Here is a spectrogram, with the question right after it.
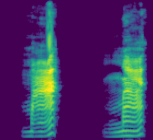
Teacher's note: it is a falling tone falling quickly from five all the way to one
